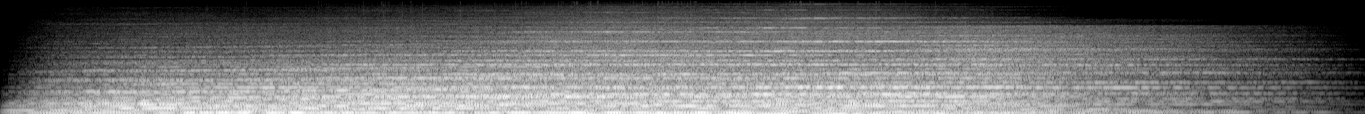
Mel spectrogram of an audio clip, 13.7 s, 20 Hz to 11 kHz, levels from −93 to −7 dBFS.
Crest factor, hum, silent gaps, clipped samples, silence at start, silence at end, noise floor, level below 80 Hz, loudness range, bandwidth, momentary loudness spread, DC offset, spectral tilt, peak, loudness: 14 dB; none; none; under 0.1%; 0.05 s; 1.5 s; -58 dBFS; -18 dBFS; 10 LU; 6.8 kHz; 15 LU; under 0.1%; -8 dB/octave; 0 dBFS; -15 LUFS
